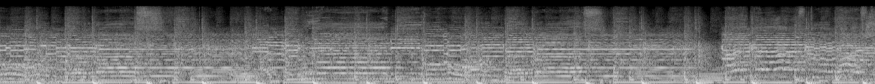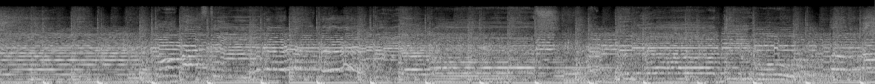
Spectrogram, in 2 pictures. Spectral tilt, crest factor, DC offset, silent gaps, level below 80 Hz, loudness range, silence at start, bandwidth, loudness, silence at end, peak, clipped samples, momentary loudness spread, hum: -4.5 dB/octave; 12 dB; under 0.1%; none; -20 dBFS; 1 LU; 0 s; 16 kHz; -13 LUFS; 0 s; 0 dBFS; under 0.1%; 2 LU; none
